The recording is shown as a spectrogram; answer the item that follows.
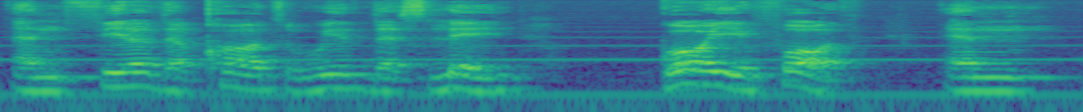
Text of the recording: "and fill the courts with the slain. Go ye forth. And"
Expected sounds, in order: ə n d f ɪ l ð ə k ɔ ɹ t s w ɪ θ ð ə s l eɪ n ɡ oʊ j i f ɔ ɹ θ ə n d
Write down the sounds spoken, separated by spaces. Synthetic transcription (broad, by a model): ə n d f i l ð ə k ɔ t w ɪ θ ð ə s l eɪ n ɡ oʊ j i f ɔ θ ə n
